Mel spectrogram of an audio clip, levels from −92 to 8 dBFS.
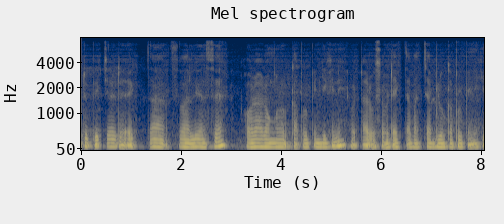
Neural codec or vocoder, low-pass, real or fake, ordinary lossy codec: autoencoder, 48 kHz, 128 numbers a frame, DAC-VAE, trained on Japanese speech; 7.2 kHz; fake; none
